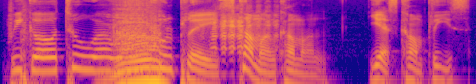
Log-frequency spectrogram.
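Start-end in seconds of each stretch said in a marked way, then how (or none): 2.4-4.7 coaxing. Acted. Coaxing the cow.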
